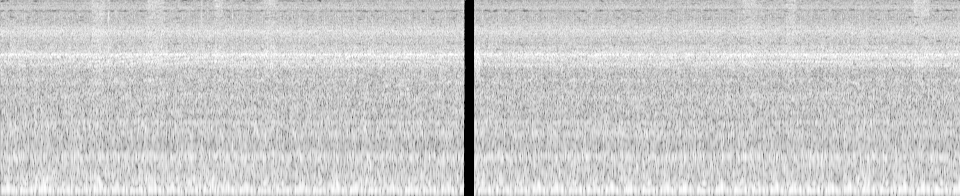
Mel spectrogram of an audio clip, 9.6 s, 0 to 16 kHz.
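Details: 5.7 Hemi V8 at a steady idle with a busy, uneven churn and a lot of top-end hash; running rough at idle, cause not yet pinned down.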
